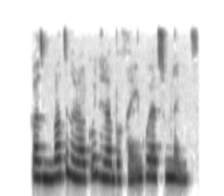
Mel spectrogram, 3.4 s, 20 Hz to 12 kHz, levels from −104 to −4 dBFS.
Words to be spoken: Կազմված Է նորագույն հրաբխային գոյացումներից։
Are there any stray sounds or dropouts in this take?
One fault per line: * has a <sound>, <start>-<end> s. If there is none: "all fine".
all fine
